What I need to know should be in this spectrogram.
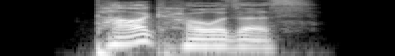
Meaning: genitive singular of Parkhaus
- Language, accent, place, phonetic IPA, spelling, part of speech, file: German, Germany, Berlin, [ˈpaʁkˌhaʊ̯zəs], Parkhauses, noun, De-Parkhauses.ogg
